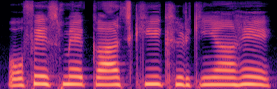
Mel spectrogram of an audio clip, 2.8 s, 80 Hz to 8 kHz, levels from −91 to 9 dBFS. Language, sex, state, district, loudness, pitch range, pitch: Hindi, female, Madhya Pradesh, Bhopal, -12 LUFS, 230-250 Hz, 235 Hz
